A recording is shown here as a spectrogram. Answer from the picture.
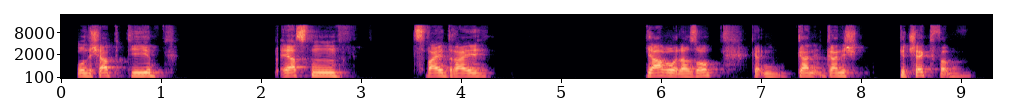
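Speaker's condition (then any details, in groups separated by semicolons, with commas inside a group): Stuttering; since childhood, hard in childhood, youth, school and nearly all speaking situations; compensates by outsourcing phone calls, social media and texting, speaks on stage; speech hangs at times, part-word repetitions; repeated sounds, prolonged sounds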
